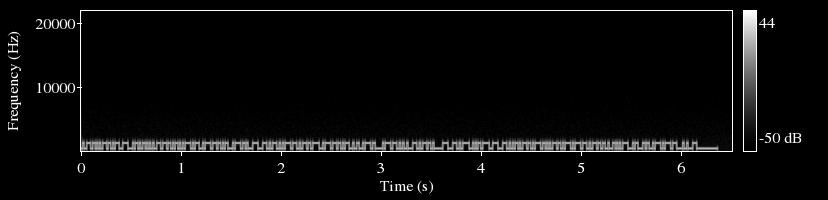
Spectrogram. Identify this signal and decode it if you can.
RTTY (75 baud, 850 Hz shift), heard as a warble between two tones, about 950 Hz centre. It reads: … ZODRA DEZE BEGONNEN TE ZWEVEN, ONTSTOND ER EEN PROBLEEM.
